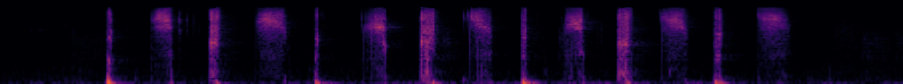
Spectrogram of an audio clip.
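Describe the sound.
Solo beatboxing: a voice imitates a drum beat, trading punchy bass-drum thumps with hissing snare and hi-hat bursts in a steady, quick groove of about a dozen hits, with no talking.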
